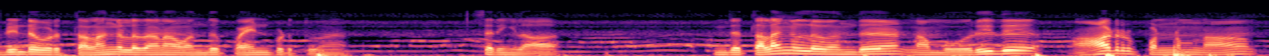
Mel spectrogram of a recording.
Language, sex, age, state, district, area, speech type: Tamil, male, 18-30, Tamil Nadu, Kallakurichi, urban, spontaneous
